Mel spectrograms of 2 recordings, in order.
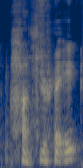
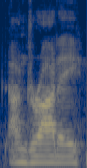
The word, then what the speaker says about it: Andrade: You don't have to say Andrade. Just say Andrade.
